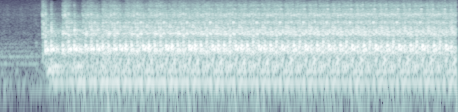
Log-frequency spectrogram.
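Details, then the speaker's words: Wood lathe at low speed turning shop-made plywood Cole jaws: fast, even clicking over a steady motor whir, caused by the uneven plywood pieces tapping each revolution. "that clicking is the unevenness of our pieces of plywood so there are circles now"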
